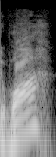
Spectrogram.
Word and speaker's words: Roy: Roy, or as our Canadian friends would say, Wah, thank you so much for coming in.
